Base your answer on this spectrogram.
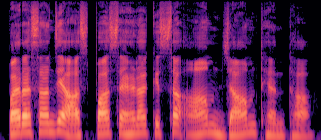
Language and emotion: Sindhi, neutral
